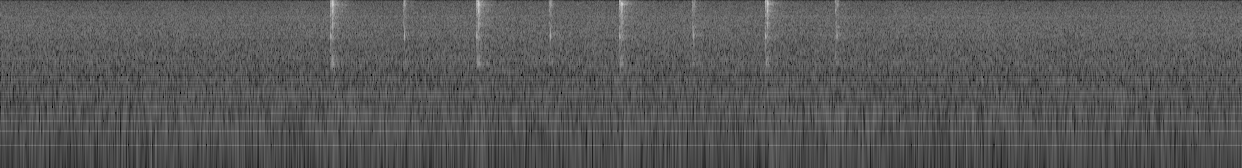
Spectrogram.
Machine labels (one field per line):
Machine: valve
